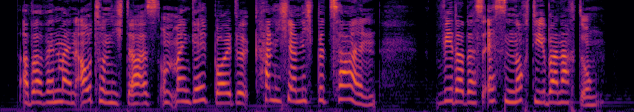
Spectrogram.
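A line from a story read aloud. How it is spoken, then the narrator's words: Sniffling whimper. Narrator (German): Sie schniefte noch einmal und wimmerte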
